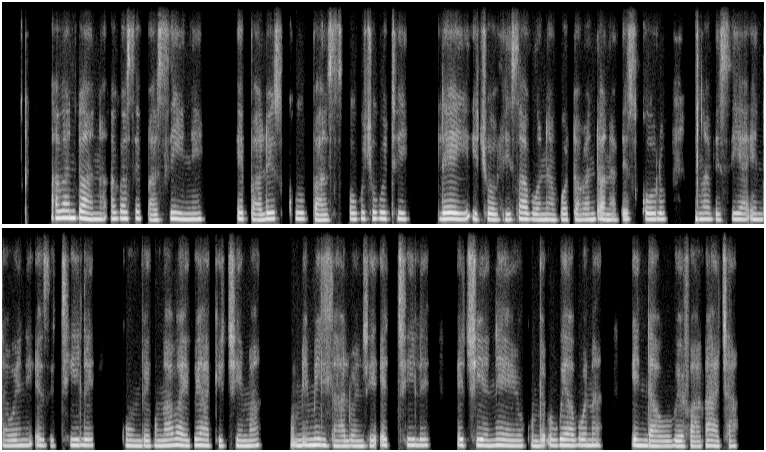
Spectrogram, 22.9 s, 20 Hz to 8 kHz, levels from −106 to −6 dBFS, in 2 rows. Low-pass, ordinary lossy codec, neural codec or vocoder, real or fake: 7.2 kHz; Opus, 32 kbps; codec, 16 kHz, 4.8 kbps, FACodec; fake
